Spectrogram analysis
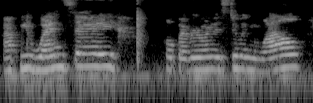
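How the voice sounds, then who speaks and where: A young woman occupational therapist leading a seated exercise class, her voice nasal and stuffed up, giving upbeat cues and steady countdowns. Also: fairly high pitch, moderate pace, distant mic, slight background noise, rough recording. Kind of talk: instructional exercise cueing with countdowns.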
